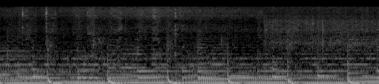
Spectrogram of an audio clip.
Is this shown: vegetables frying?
yes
